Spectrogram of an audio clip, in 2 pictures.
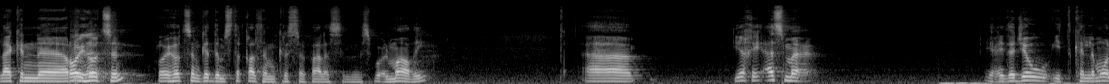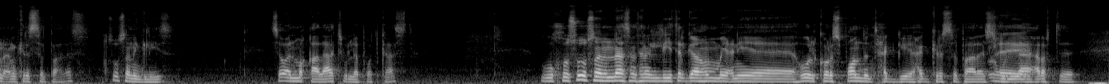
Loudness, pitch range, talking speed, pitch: -22 LUFS, 125-155 Hz, 115 wpm, 140 Hz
